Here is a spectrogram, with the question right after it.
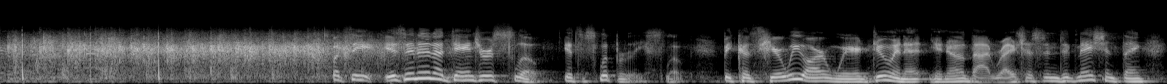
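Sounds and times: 
crowd applause: 0.0 - 4.7
speech: 3.3 - 11.6.

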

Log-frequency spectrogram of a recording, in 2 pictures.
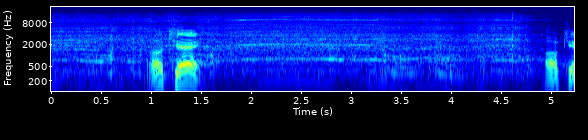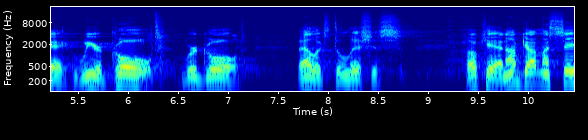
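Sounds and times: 
blender blending a smoothie: 0.0 - 5.0
speech: 1.0 - 1.6, 4.9 - 8.8, 9.4 - 10.4.

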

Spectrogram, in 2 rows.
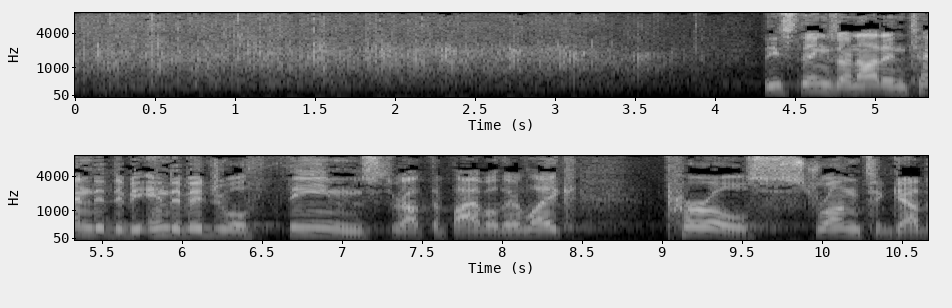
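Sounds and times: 
audience applause: 0.0 - 3.9
speech: 4.3 - 10.6.

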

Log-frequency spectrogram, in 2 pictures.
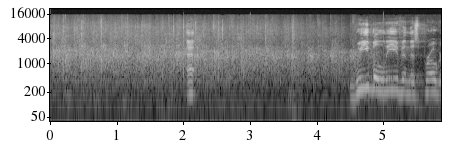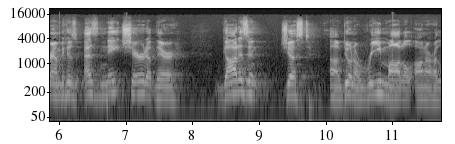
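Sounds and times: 
audience applause: 0.0 - 4.9
speech: 2.0 - 2.3, 4.5 - 11.7.

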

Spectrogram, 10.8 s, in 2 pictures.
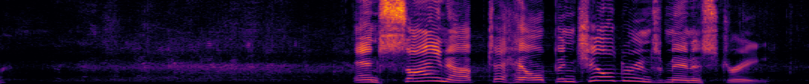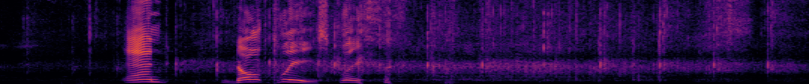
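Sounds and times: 
laughter: 0.2 - 2.4, 7.6 - 9.3
speech: 2.4 - 5.2, 6.2 - 8.1
people clapping in church: 5.2 - 10.7.

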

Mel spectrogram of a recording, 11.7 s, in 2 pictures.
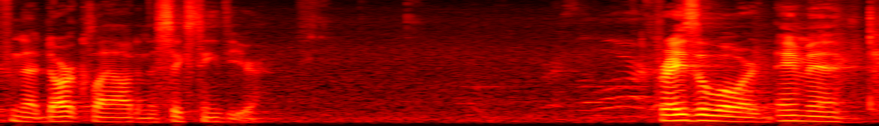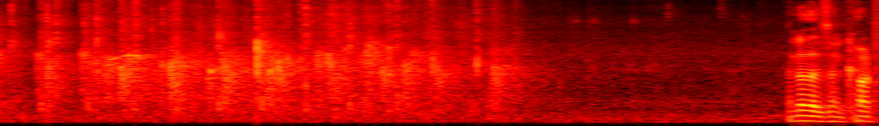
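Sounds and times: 
speech: 0.0 - 1.8, 4.4 - 5.8, 11.1 - 11.7
scattered clapping: 5.4 - 9.5.

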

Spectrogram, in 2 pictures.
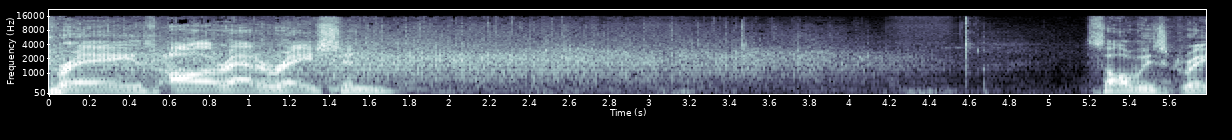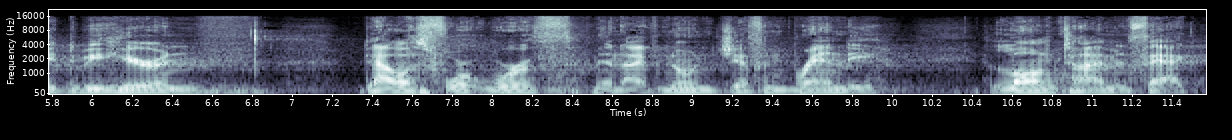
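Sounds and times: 
speech: 0.0 - 1.9, 5.2 - 6.7, 7.4 - 11.5
audience round of applause: 0.0 - 4.4.

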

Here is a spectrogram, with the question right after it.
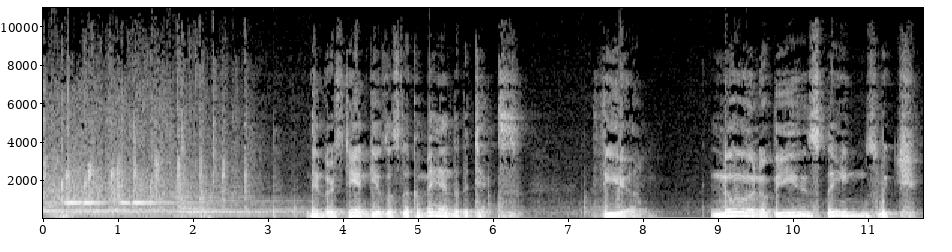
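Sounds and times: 
crowd clapping hands in praise: 0.0 - 3.2
speech: 3.6 - 6.1, 7.5 - 8.0, 8.9 - 11.7.

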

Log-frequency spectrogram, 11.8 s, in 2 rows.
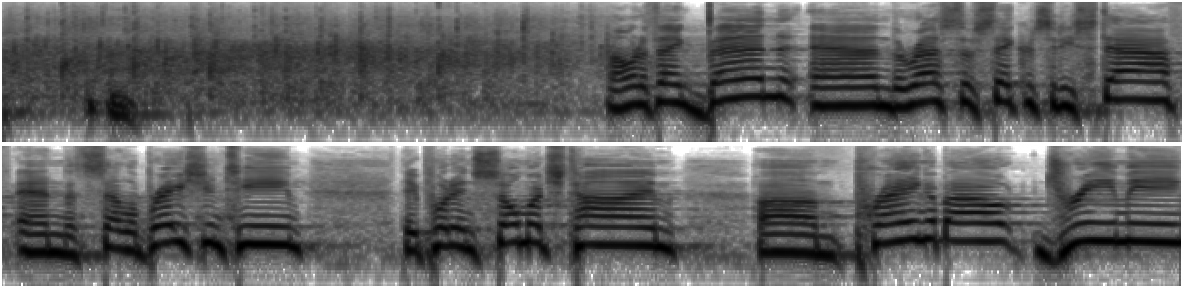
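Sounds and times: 
audience clapping: 0.0 - 3.4
speech: 3.0 - 11.7.

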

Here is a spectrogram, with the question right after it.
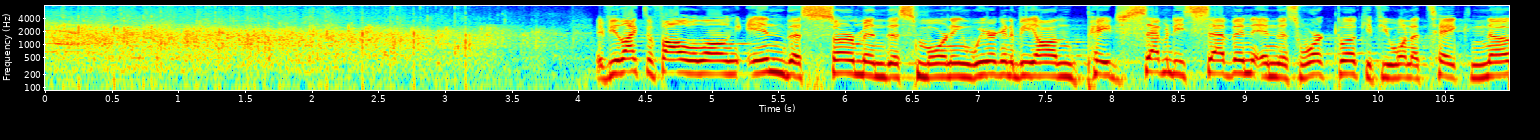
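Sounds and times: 
audience applause: 0.0 - 4.1
speech: 4.1 - 10.9.

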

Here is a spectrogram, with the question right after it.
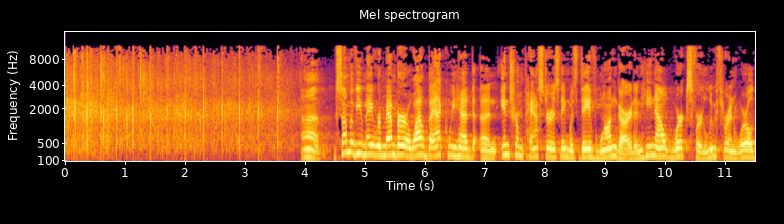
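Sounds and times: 
audience applause: 0.0 - 3.9
speech: 3.9 - 11.4.

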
